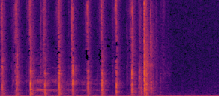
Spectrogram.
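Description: A deck of tarot cards being shuffled by hand: a fast, even run of soft card slaps, about six a second, stopping about three seconds in.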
